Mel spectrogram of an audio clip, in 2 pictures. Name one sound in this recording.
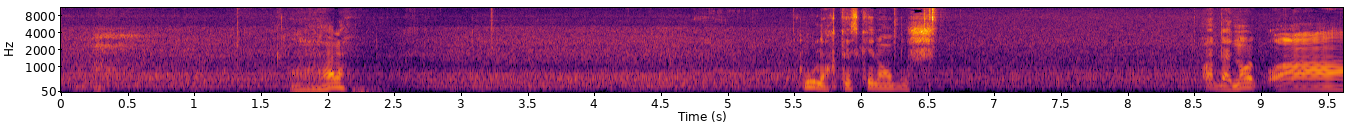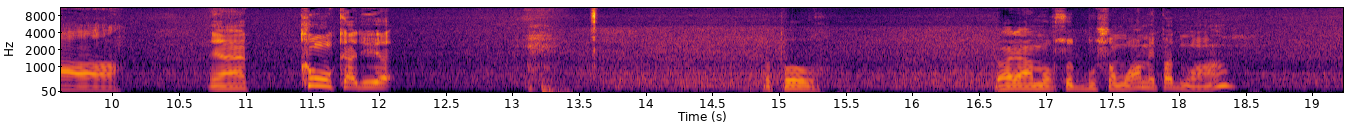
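A river flows and rushes steadily over stones nearby.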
